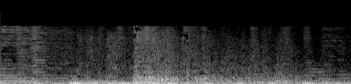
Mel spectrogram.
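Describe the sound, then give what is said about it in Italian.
A deep, booming gas explosion set off by a lit match, with a sudden burst of noise, then a heavy low rumble that rolls on and slowly fades. It's loud, and no one speaks. “Se accendiamo un fiammifero, esplode tutto, ci sarà un'esplosione.”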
